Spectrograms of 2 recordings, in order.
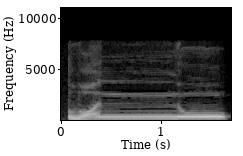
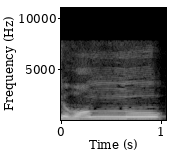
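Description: First: ظنوا very slow with spread lips after the ẓa; ظنوا with the lips spread in a smile; smiling ẓa. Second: ظنوا with a rounded o after the ẓa; ظنوا wrongly darkened; wrong rounded vowel. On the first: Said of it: "بعمل ابتسامة بعد الظاء". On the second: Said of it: "ما تنفعش خالص". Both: Shown as a demonstration.

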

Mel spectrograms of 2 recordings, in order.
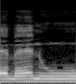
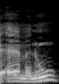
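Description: First: آمنوا with two equal long vowels; slow, evenly stretched آمنوا; balanced long vowels. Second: Said in the usual way. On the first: Shown as a demonstration. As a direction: hold first and last vowel of آمنوا two counts each. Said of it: "حركتين في الأول وحركتين في الآخر". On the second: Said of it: "هي آمنوا ولا آمنوا؟".

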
